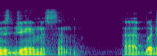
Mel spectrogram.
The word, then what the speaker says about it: Jamison: Well, since spelling Jameson with an I is more uncommon, people don't know how to pronounce the I. They actually over pronounce it. So, my whole life they go, "Oh, Jamison." No, it's just Jameson.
